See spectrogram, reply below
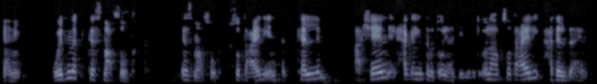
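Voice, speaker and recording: An Egyptian man with an Egyptian Arabic accent gives casual advice to camera, animated and talking straight to the viewer with quick rhetorical questions. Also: a little high, dry recording, highs cut off. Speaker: vlogger giving advice.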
